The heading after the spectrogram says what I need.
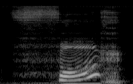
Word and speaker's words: faire: Donc, nous allons, espace, faire. D'accord? C'est comme ça, hein? F, A et I, ça fait le son et. Faire.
